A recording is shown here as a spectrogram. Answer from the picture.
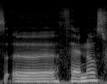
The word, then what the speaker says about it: Thanos: Also, wobei ich habe tatsächlich mal gehört, also optisch ist natürlich Dark, ist natürlich Thanos oder Thanos oder wie man auch immer ihn aussprechen möchte. – Thanos ist cool, wollte ich nur kurz sagen. Thanos ist richtig, Thanos ist super cool, aber Darkseid war zuerst.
